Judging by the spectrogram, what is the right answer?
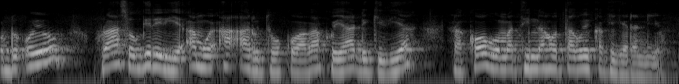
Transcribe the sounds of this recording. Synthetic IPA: odoʔojo | oɾaːsoːɣeɾeɾiɛʔamwɛʔa̰ʔaɾutɔkwaɣakojadekiðia | nakɔɣɔmatinaɦɔtaɣwekakeɣɛɾaneɔ̰

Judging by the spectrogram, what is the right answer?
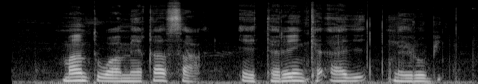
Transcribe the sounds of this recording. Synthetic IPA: maːnt̪ʰɐwɑːmɛːqɑsaʕɛːt̪ʰɐɾɛːŋkʰɐʔaːðɪnɐjɾɔːβɪ

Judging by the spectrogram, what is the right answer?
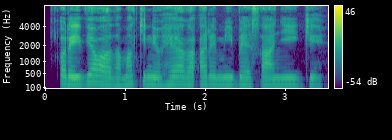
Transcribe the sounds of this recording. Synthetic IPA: oɾeiðiawaðamakineoɦɛaɣaʔaɾemibɛsaɲiːɡe

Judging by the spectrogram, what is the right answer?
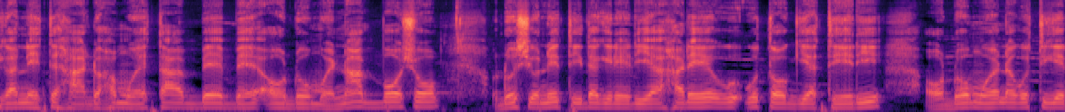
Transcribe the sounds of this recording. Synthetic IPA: ɣanetɛɦaːndoɦamwɛtabɛbɛɔondoːmwɛnabɔʃɔ | ondoːsjɔneteiðaɣeɾeɾiaɦaɾeɣotɔɡiateɾi | ɔ̰ondoːmwɛnaɣotiɣe

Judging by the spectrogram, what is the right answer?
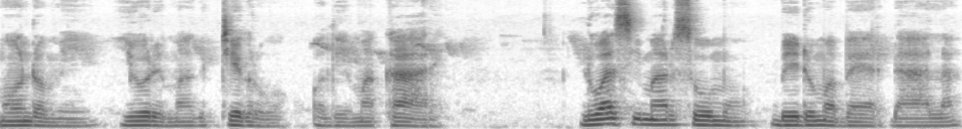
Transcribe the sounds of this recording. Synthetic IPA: mɔndɔmɪjoɾemaɡtjeɡɾwɔk̚ɔd̪ɪmakaɾɛ | lwasimarsomobedomabɛrdala

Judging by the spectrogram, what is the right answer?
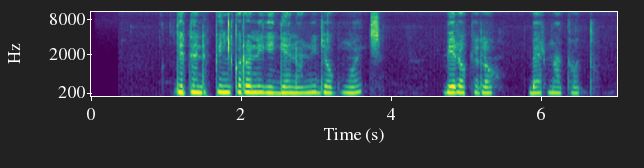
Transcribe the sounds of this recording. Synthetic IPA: d͡ʒetendpiɲkoɾonɪɡɪɡɛnɔnɪd͡ʒoɡŋwɛt͡ʃ | bɪɾokelɔ | bɛrmat̪ɔt̪

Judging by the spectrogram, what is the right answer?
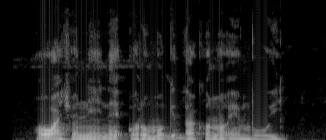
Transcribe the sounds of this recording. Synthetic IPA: ɔ̰wat͡ʃɔnɪnɛʔoɾomɔɡɪd̪akɔnɔʔembui

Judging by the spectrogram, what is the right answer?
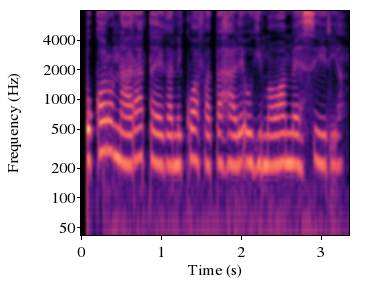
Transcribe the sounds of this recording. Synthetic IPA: okɔɾɔnaːɾatɛɣanekwafataɦaɾeoɣimawamɛsiɾia

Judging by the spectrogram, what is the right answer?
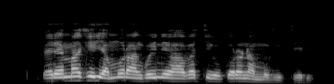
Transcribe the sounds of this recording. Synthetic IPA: mbɛɾɛmaɣeɾiamoɾaːŋɡoinejɔhaβatiɣokɔɾɔnamoɣiteɾi

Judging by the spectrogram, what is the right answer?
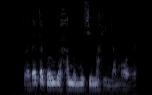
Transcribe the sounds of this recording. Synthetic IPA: twɛndɛtakoɾuɣahamamusimahindamɔðɛ

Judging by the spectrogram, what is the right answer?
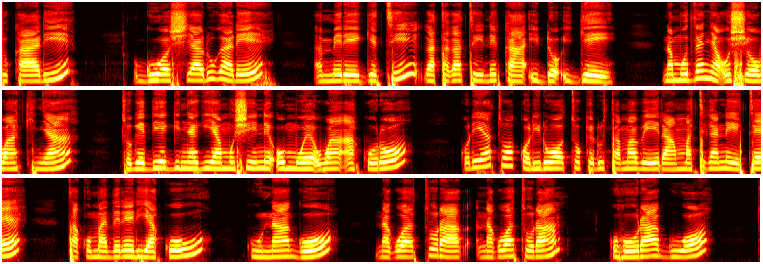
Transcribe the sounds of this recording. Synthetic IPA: ukaɾi | ɣwɔʃjaɾuɣaɾe | meɾeɡetiɣataɣateinekaʔidɔʔiɣe | namoðɛɲaʔoʃiɔwakiɲa | toɣeðieɡiɲaɣiamoʃineʔomwɛwaʔakoɾo | koɾeatwakɔɾiɾwɔtokeɾutamaβeɾamatiɣanetɛ | takomaðɛɾɛɾiakou | kuːnaɣo | ɣɾanaɣwatoɾa | koɦoːɾaɣuɔ

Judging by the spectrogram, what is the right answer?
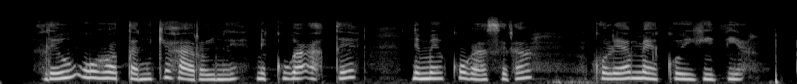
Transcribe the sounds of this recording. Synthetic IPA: ɾeuoɦɔt̪anikehaɾoinenekuɣaʔːt̪e | nemɛkoɣaseɾakoɾeamɛkoiɣiðia

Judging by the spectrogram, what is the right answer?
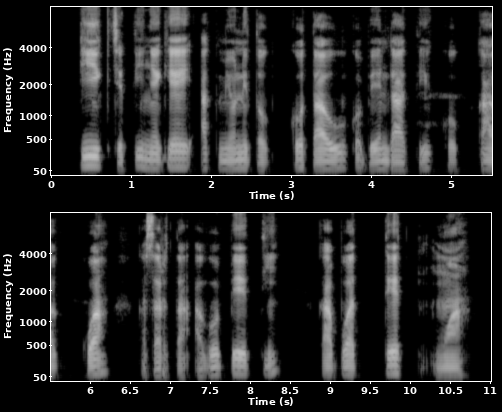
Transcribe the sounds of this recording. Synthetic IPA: piːkt͡ʃet̪iɲɛɡɛjakmiɔnitɔkːotaukɔbɛndatikɔ | ka | kwa | kasaɾta̰ʔa̰ɡɔpɛti | kapwa | ɛt̪̚ŋwa

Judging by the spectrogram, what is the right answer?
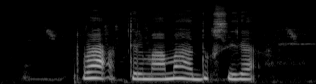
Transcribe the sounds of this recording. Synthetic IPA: rɑːʕt̪ʰɪlmaːmɐɦɐd̪ʊɡsɪɣɐ

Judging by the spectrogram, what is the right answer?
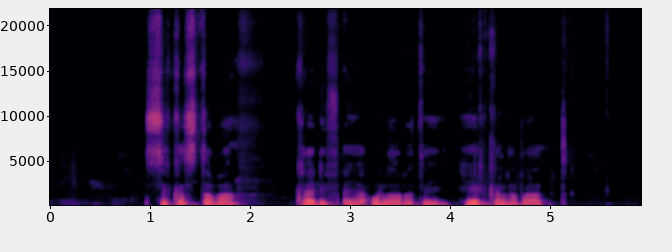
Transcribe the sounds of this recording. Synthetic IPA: sɪkɐst̪ʰɐβɐ | kʰɐᶑɪfɐja̰ːʔʊlaːβɐt̪ʰɛjhɛːrkʰɐlɐbaːt̪

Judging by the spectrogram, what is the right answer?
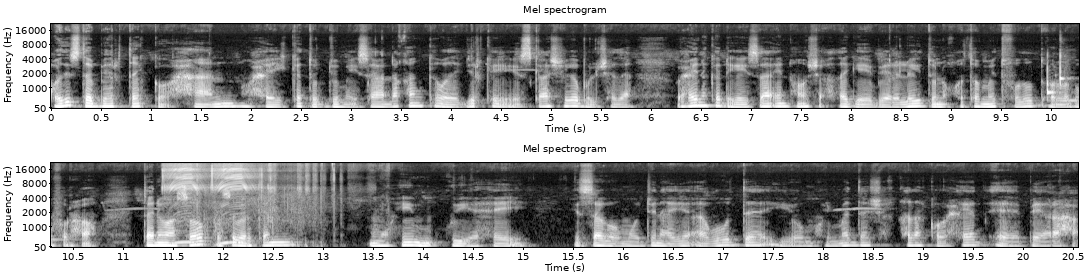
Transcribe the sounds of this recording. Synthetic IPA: qɔðɪst̪ʰɐbɛːrt̪ʰɐkʰɔ̰ːħanwɑħɑjkʰɐt̪ʰʊrt͡ʃʊmɛjsaːɖɑqɑŋkʰɐwɐðɐt͡ʃɪrkʰɐḭjɔ̰ɪskʰaːʃɪɣɐbʊlʃɐðɐ | wɑħɑjnɐkʰɐɖɪ̰ɣɛjsaːʔɪnhɔːʃɐɐðɐɡɛːbɛːɾlɛjd̪ʊnɔqɔt̪ʰɔmɪd̪fʊðʊd̪ɔːlɐɣʊfʊ̰rħɔ̰t̪ʰɐnɪwɑːsɐβɐb̥̚t̪ʰɐsɐβɪrkʰɐn | mʊhɪmʊjɐhɛj | ɪsɐɣɔːmuːt͡ʃɪnɐjɐʔɐwɔːd̪ɐijɔmʊhɪmɐd̪ɐʃɑ̥qɑðɐkʰɔːħɛːd̪ɛːbɛːɾɐhɐ

